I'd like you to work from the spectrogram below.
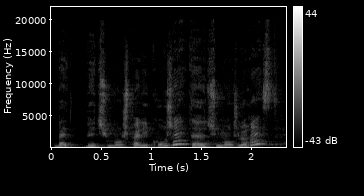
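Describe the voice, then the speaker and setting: A woman's voice: medium pitch, huge pitch swings, normal speed, mellow. A woman voicing a tired adult caretaker who talks patiently to a crying child. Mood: weary.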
